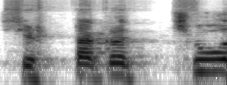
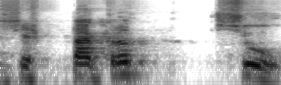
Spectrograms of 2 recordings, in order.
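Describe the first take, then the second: First: The t and 'shu' merge into 'chchhu'. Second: A clear t sound is followed by 'shu'. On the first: The two words are joined together. "ശിഷ്ടകൃച്ഛു എന്നാവും" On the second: The two words are kept apart. "ത് ശു കൂടി വരുമ്പോഴവിടെ ഛു എന്നായി മാറും"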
